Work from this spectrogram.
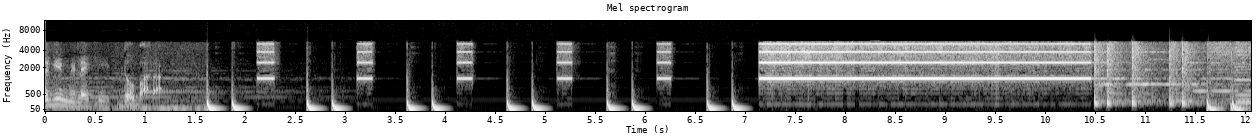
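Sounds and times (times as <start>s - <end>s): flatline tone: 1.0s - 10.7s
heartbeat thump: 1.6s - 7.1s
heart monitor beep: 1.6s - 10.5s.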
